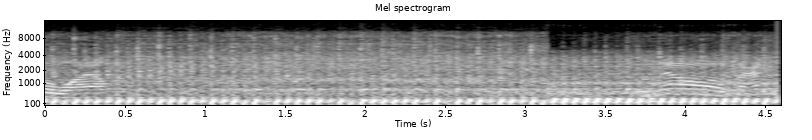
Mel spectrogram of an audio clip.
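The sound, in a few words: engine idling with VM22 Mikuni carburetor warming up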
